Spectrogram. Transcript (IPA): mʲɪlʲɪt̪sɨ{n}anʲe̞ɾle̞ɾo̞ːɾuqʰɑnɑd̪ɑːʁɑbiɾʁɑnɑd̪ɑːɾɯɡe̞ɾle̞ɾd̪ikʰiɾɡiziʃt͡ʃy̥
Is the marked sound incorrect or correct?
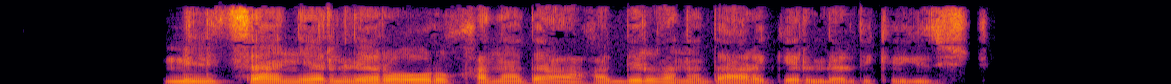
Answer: incorrect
